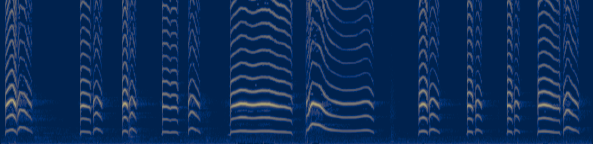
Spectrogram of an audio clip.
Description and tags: rubber duck -CsG-
duck, rubber, soundtoy, squeak, squeaking, squeaky, toy, tweet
